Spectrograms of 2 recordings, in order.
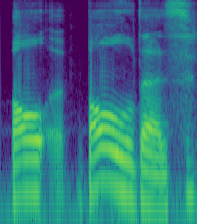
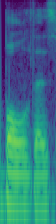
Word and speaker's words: Baldur's: Baldur's. It's a B-A-A, isn't it? Not Boulders. Baldur's.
